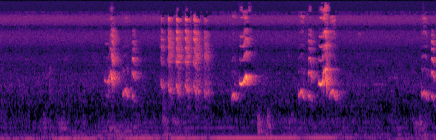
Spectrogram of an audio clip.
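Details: Cockatiel giving a run of short harmonic chirps and squeaky whistled notes, some rising and some falling, in loose clusters across several seconds over a steady low hum.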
